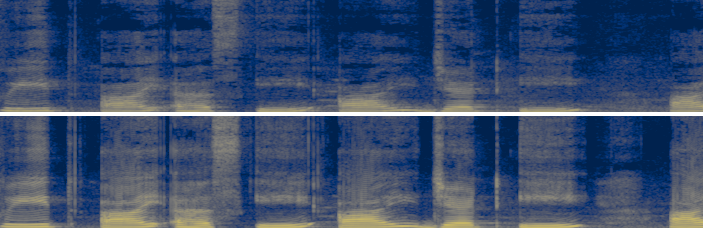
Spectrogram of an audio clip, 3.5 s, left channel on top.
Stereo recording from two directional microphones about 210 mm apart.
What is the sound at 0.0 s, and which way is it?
Speech, 40° right (ahead or behind).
